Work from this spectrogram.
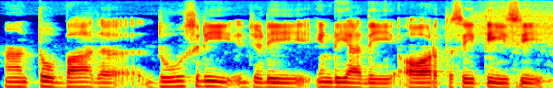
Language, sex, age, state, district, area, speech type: Punjabi, male, 18-30, Punjab, Bathinda, rural, spontaneous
